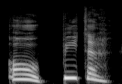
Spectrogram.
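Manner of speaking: high, loud cry to a brother; exclaiming. Acted. Lucy calling to Pieter after arriving, exclaiming. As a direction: exclaim in wonder. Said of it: "riep Lucy uit".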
